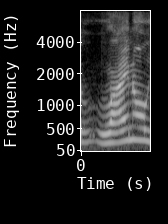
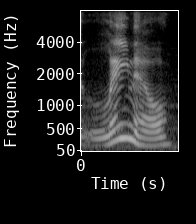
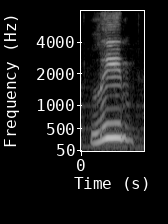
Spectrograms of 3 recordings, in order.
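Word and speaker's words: Leinil: Lusany, usually Lanil, but Americans usually pronounce it as Lenil. Lanil U. So it's Lanil U.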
